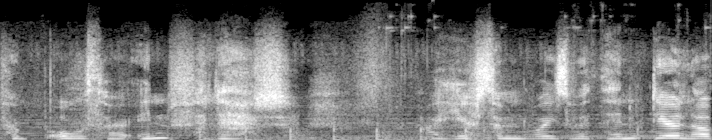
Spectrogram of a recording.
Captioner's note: door knocking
